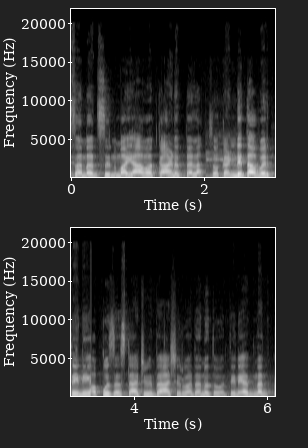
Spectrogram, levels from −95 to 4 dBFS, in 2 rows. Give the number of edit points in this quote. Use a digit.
2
